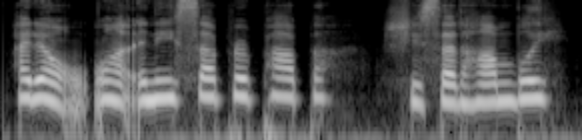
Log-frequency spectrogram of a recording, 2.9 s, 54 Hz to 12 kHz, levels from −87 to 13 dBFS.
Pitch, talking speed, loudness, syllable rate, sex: 255 Hz, 185 wpm, -17 LUFS, 5.2 syllables/s, female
